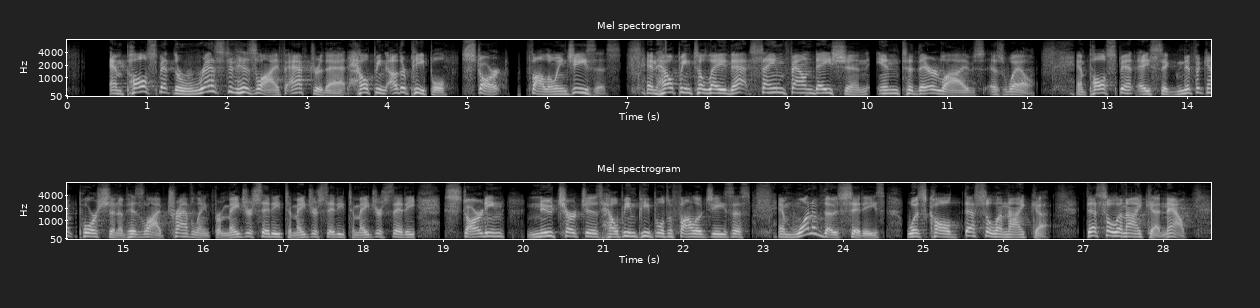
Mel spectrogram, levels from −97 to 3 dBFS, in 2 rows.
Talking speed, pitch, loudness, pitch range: 135 wpm, 170 Hz, -28 LUFS, 145-195 Hz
